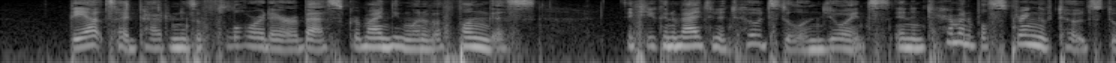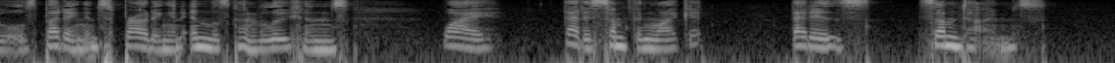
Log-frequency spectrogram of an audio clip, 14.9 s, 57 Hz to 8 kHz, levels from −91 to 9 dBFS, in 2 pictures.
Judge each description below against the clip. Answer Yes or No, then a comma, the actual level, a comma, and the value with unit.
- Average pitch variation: Yes, average, 3.2 semitones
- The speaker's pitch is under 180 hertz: No, high, 195 Hz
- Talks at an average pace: Yes, average, 155 wpm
